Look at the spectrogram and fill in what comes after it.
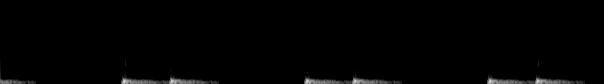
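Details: Soft heartbeat recording used as a baby sleep sound: soft, deep, evenly paired lub-dub heartbeats at a slow pace of about 33 beats a minute.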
